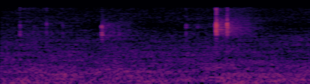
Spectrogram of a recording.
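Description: A few faint computer keyboard keystrokes over near silence: a light click just over half a second in, then a louder quick double click about a second and a half in.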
